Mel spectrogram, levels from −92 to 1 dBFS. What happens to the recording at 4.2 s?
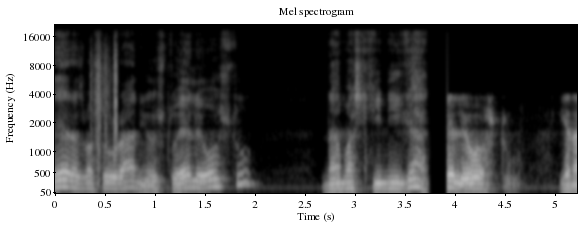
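Input switched to a poorer device, from 3.74 s to the end, right after "να μας κυνηγά". A 0.19 s silence marks the change, likely to a narrower-band microphone. The speech turns boxy with nothing above 3.8 kHz, shifts in level by about 5 dB, and gains faint new background noise.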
